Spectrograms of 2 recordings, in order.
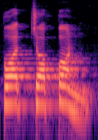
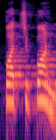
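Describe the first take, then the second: First: पचपन slow, its sounds held apart; broken into syllables. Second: Said in the usual way. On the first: Shown as a demonstration. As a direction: sound out पचपन slowly in separate parts. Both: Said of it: "ऐसे पढ़ना है".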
